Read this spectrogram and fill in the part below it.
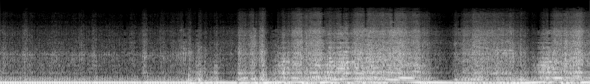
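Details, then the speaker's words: Classic Mini at first start after winter workshop rebuild and catalytic converter stud repair, revved gently late in the evening; loud strong exhaust note rising and falling with throttle blips, pulling cleanly; normal running. "It'd be rude not to start it up, give it a little rev for you, so it's pretty late in the evening. I better not rev it up too much, but obviously we can do now. So it sounds lovely, doesn't it?"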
